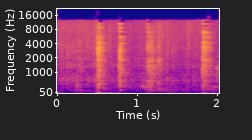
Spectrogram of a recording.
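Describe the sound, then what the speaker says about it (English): Ginger, garlic and ground cumin are stir-fried in a hot pan for a spiced pumpkin soup, giving a steady sizzle broken by four or five sharp scraping bursts as the spoon moves them around, close and without talk. "and just stir fry that"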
